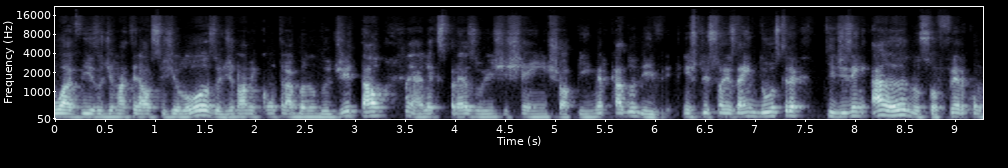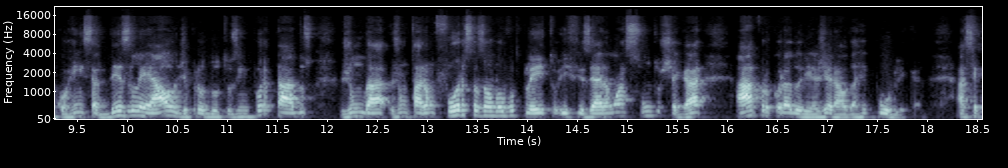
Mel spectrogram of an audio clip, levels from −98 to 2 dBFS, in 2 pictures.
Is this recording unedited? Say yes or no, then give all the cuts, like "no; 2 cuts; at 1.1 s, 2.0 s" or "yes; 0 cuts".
no; 2 cuts; at 3.5 s, 6.2 s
